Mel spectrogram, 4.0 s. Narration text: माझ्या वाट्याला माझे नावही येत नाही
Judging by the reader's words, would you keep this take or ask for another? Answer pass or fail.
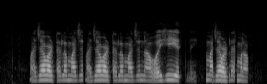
fail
